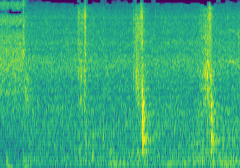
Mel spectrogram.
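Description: Fish frying in hot oil with a steady sizzle, then two sharp knife strokes on a cutting board about half a second apart as a chef's knife slices through shallots.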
